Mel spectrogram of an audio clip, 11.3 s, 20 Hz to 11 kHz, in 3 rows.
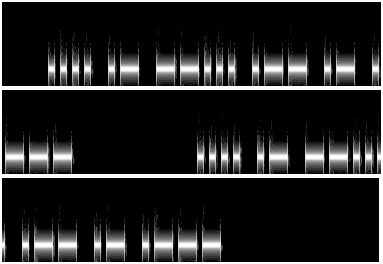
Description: Morse code, heard as a keyed tone, about 20 wpm, 700 Hz. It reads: HA7WAJ HA7WAJ
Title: DXCC-100 Call Signs - 6 Characters - Repeated 2x - 20wpm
